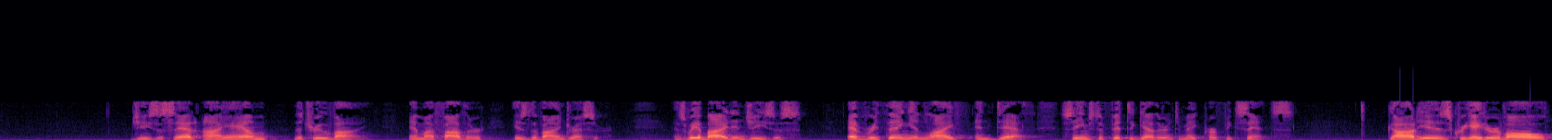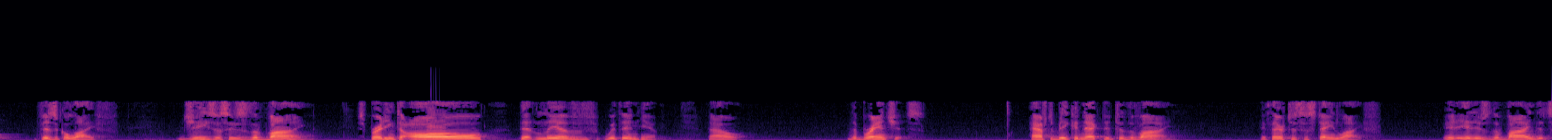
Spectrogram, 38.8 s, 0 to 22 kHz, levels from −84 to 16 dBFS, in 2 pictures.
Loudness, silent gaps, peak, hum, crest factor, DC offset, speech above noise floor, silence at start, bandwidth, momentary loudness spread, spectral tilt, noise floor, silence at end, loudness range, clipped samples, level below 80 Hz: -17 LUFS; none; 0 dBFS; none; 18 dB; under 0.1%; 38 dB; 1.65 s; 6.4 kHz; 19 LU; -6 dB/octave; -55 dBFS; 0 s; 10 LU; under 0.1%; -56 dBFS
